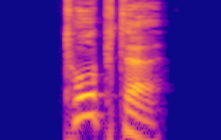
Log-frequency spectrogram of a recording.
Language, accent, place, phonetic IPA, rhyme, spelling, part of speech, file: German, Germany, Berlin, [ˈtoːptə], -oːptə, tobte, verb, De-tobte.ogg
- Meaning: inflection of toben: 1. first/third-person singular preterite 2. first/third-person singular subjunctive II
